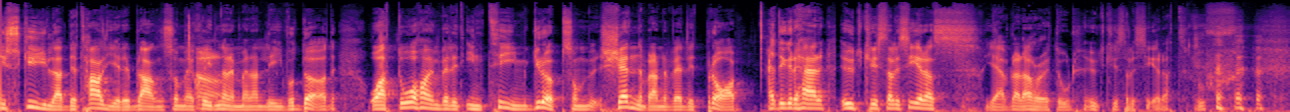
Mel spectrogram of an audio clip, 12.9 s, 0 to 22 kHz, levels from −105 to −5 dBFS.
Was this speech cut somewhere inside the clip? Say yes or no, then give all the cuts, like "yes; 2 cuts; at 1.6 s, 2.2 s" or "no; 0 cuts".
yes; 2 cuts; at 7.5 s, 8.3 s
